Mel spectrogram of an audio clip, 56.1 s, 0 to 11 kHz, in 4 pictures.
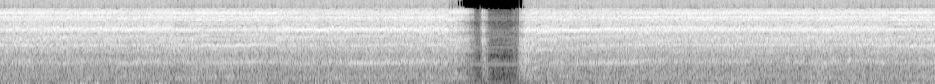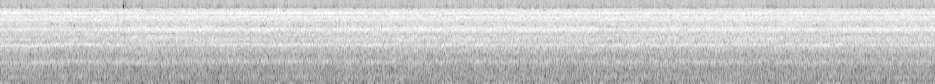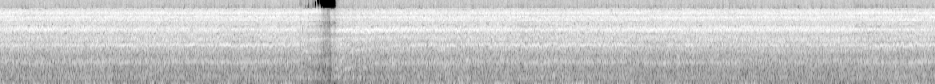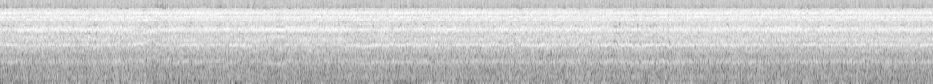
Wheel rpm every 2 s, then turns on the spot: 220, 220, 210, 100, 180, 230, 220, 220, 230, 230, 230, 230, 230, 230, 230, 230, 160, 220, 230, 230, 230, 230, 230, 230, 230, 230, 230, 230.
none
